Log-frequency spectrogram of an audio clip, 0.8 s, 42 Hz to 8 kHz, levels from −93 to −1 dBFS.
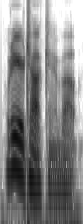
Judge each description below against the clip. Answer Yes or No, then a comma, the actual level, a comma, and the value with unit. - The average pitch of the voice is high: No, low, 120 Hz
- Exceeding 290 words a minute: Yes, fast, 360 wpm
